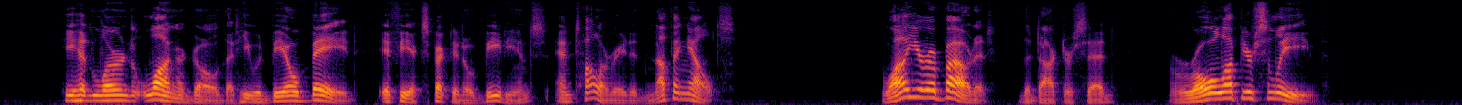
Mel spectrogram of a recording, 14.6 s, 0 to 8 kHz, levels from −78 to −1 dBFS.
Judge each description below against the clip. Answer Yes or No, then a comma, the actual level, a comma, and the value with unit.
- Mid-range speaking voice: No, low, 130 Hz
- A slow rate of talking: Yes, slow, 120 wpm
